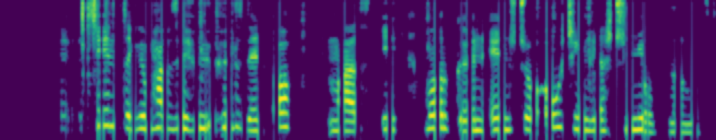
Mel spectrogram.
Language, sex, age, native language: Icelandic, female, 11, Icelandic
